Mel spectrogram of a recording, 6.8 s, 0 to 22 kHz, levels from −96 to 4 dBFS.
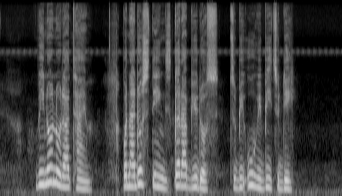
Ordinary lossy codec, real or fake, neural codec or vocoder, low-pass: none; fake; vocoder, 48 kHz, 128 mel bands, Vocos; none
